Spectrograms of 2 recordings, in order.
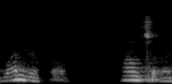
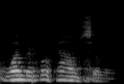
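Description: First: There is a pause after the first word. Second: The two words run together without a pause. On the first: Wonderful and Counselor are two separate titles. The speaker calls it right. "There's a comma after wonderful" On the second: Wonderful only describes the counselor. The speaker calls it wrong. "When people say that, it disturbs me"

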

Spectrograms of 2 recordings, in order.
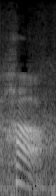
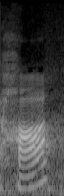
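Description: First: The pitch falls sharply from high to low. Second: The pitch rises from mid to high. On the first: "fourth tone is like" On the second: "second tone is like"

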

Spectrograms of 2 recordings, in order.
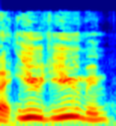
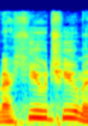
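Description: First: The H sounds at the word starts are dropped. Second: The H sounds at the word starts are pronounced. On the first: The speaker calls it wrong. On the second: The speaker calls it right. "at least fucking enunciate the fucking letters that are in the goddamn word"

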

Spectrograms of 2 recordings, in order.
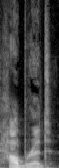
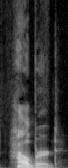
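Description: First: The second syllable sounds like the word bread. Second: The second syllable does not sound like bread. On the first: The speaker calls it wrong. "mispronounced as halberd, as in Hal ate a piece of bread" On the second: The speaker calls it right. "But it is halberd"

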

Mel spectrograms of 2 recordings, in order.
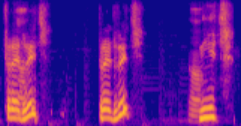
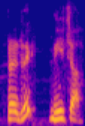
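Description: First: The surname ends in a consonant sound. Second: The surname ends in an open vowel sound. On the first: The speaker calls it wrong. "मैं पता है टाइम से क्या पढ़ रहा था उसे" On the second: The speaker calls it right. "उसका नाम है फ्रेडरिक नीचा"

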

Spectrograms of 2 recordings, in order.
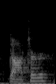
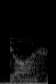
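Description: First: It is said in a Canadian accent. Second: It is said in a New York-like accent.

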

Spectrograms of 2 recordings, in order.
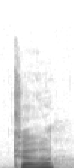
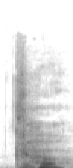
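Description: First: The k has no puff of breath. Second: The k has a puff of breath. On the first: "plain voiceless stops, meaning unaspirated" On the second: "the aspirated versions"

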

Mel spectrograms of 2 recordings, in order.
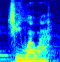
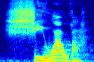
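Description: First: The word begins with a ch sound. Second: The word begins with a sh sound. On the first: This is not how the locals say it. "They don't say Chihuahua" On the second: This is how the locals say it. "with a sh instead of a ch"

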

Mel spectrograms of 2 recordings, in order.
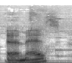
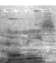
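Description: First: The name is said with a French pronunciation. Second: The name is said with an English pronunciation. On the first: The speaker calls it right. "I had to brush up on my pronunciation of Hermès" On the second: The speaker calls it wrong. "which I was told is definitely wrong"

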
